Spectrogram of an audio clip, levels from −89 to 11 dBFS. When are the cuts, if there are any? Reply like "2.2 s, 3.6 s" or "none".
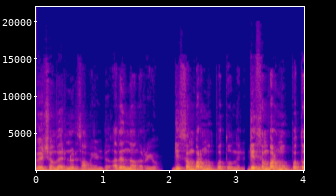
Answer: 3.0 s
